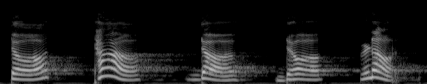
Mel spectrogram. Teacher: इनका उच्चारण हम मूर्धा के द्वारा करते हैं।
